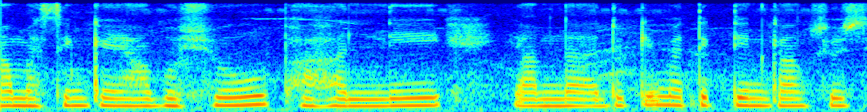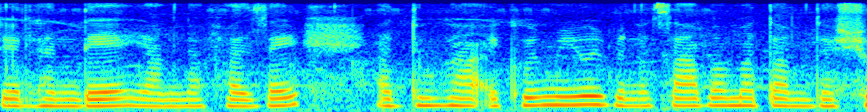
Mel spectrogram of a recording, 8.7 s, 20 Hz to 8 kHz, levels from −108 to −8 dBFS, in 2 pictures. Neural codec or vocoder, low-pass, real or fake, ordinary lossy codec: none; 7.2 kHz; real; none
